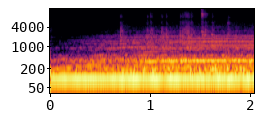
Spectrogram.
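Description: A Magic Bullet air fryer running steadily, giving off a constant low mechanical hum with a fan whir that stays even from start to finish, with no voices.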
